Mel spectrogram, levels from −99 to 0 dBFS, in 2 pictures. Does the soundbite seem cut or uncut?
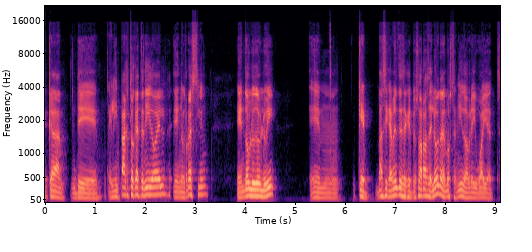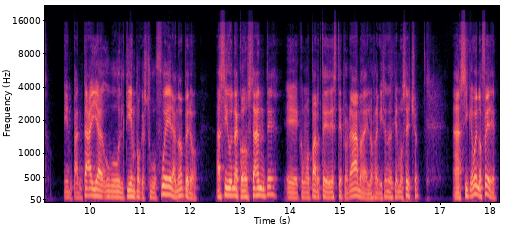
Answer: uncut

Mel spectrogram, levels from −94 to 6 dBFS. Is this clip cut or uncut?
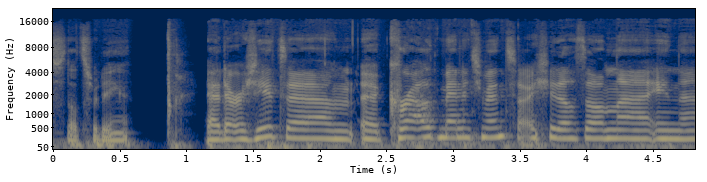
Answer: uncut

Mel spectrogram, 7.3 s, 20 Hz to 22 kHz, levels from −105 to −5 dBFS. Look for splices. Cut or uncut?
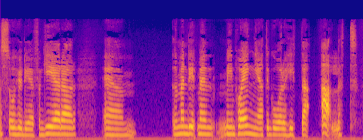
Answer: uncut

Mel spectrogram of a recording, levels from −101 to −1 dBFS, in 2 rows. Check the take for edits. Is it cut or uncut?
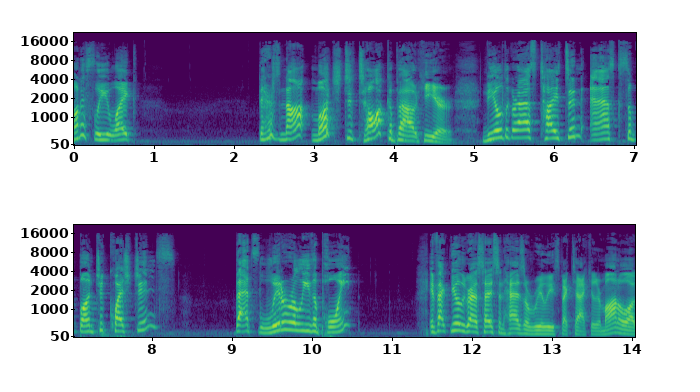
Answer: cut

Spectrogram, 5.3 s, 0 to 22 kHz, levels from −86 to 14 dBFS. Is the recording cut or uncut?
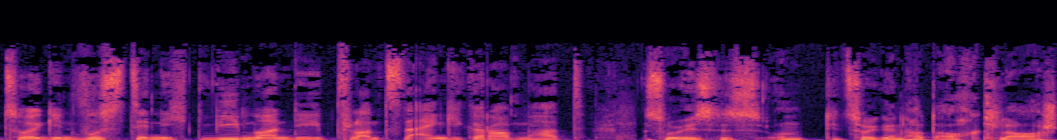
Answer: cut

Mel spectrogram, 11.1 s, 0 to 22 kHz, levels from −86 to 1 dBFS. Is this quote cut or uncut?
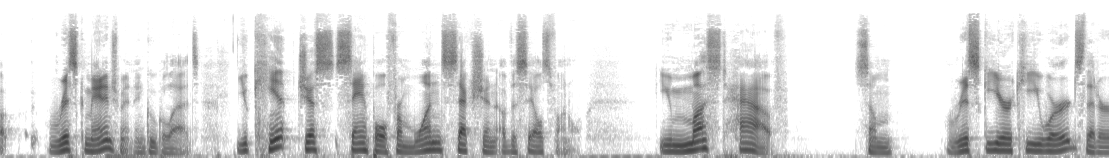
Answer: uncut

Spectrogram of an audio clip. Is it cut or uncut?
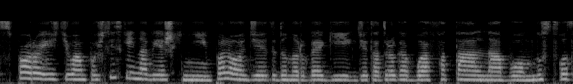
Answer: cut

